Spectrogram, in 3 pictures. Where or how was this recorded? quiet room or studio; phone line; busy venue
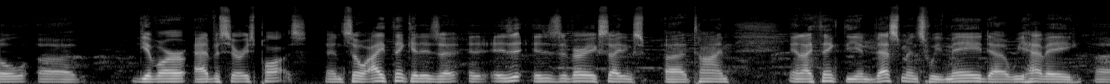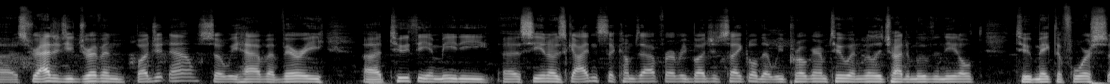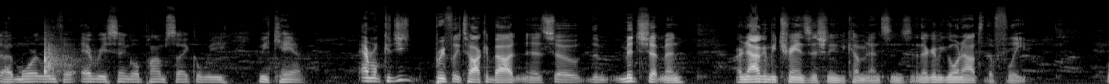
busy venue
